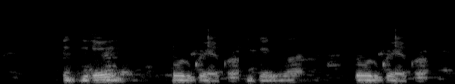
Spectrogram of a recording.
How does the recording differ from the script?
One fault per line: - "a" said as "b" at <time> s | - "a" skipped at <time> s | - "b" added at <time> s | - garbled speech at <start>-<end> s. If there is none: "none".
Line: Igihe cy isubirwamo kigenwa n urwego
- "isubirwamo" said as "urwego" at 1.8 s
